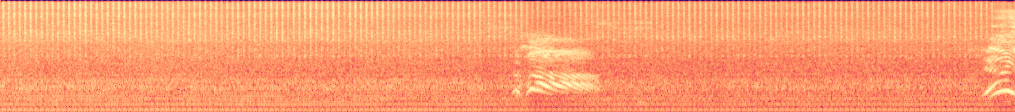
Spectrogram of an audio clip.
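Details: A Briggs & Stratton Yard King mower runs with a steady, even low drone and no surging or missing. This follows an ultrasonic cleaning and rebuild of the carburetor and a new battery. It runs normally.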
